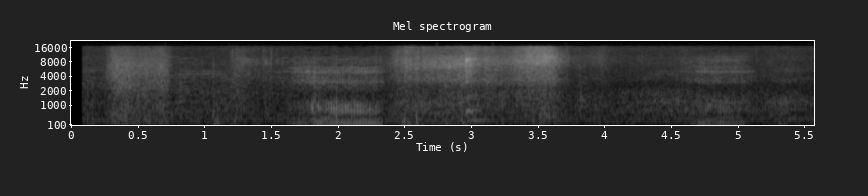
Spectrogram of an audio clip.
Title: Snoring boy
